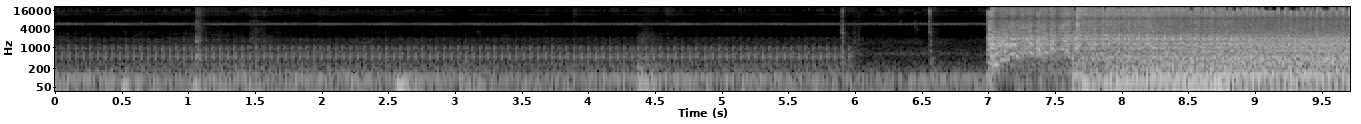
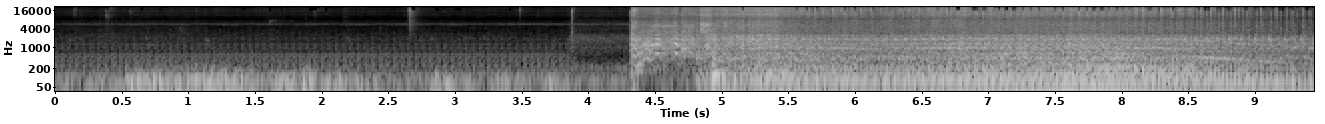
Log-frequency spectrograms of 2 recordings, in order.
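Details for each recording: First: Onan Marquis Gold 5500 generator after carburetor cleaning and adjustment (mixture now about three turns off the seat, previously surging and needing choke) catches and settles into a steady, even drone with no hunting or surging; normal running. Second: Onan Marquis Gold 5500 generator, which earlier would only run on a manipulated choke, after a first carburetor cleaning and priming: quiet, then loud steady churning as it cranks but never settles into an even run; won't start.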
